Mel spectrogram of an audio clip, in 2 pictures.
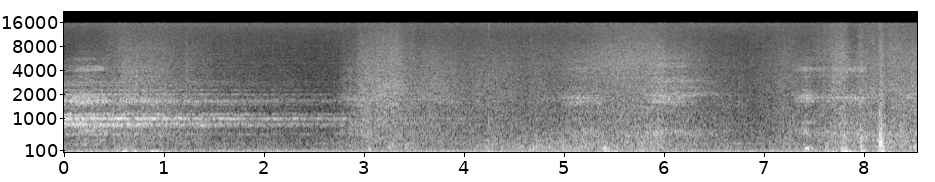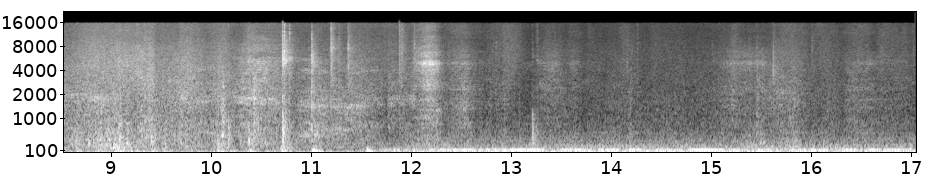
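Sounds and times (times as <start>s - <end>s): low steady hum: 0.0s - 17.0s
breathing: 4.9s - 13.8s, 15.0s - 17.0s.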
